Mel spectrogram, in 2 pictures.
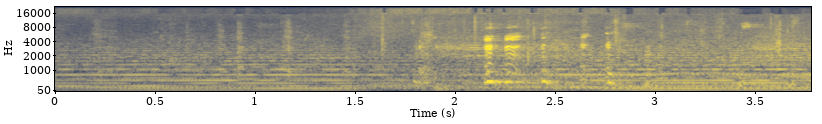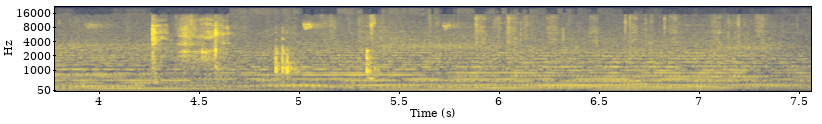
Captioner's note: laughing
